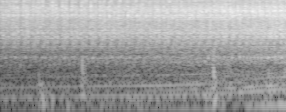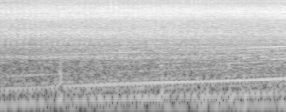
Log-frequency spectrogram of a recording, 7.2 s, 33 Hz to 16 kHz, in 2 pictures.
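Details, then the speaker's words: Restored, tested and adjusted 938, dry with no leaks, run through slowly a couple of times: even note climbing slowly in pitch as it speeds up, no knocking or rattles; normal running. "All right, run it through a couple times. Run it through real slow."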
